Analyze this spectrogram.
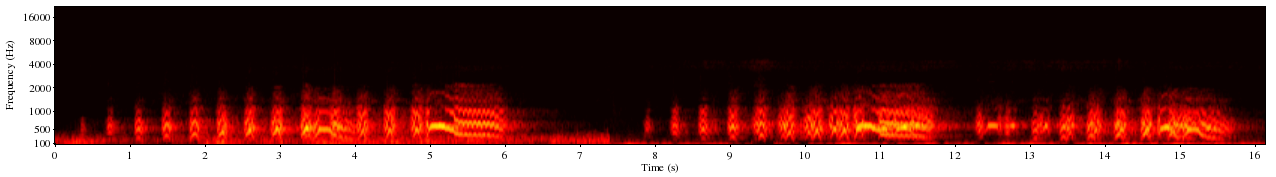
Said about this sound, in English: And after that, there were like three owls that started talking to each other. hooting away. They do this really weird hooting thing.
